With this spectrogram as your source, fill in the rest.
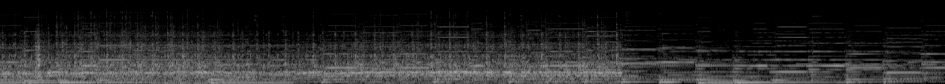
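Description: Home sewing machine stitching dress fabric with tension and stitch length turned all the way up, a steady loud mechanical whirr running continuously, then slowing into shorter uneven bursts near the end.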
